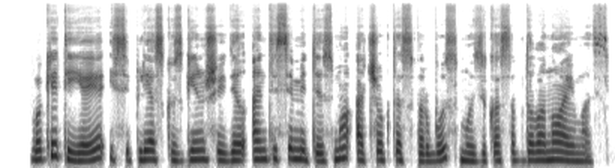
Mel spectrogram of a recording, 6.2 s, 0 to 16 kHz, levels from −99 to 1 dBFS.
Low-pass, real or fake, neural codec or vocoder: 14.4 kHz; real; none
